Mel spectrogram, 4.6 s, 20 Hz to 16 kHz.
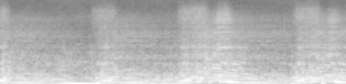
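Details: Pontiac Sunbird with about 104,000 miles, which hiccups slightly at idle that the owner thinks is set too low: engine pitch climbs and falls cleanly with each throttle blip, smooth, no knocks or rattles; normal revving.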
